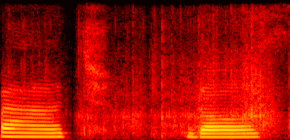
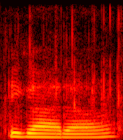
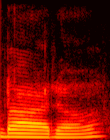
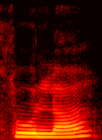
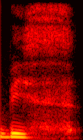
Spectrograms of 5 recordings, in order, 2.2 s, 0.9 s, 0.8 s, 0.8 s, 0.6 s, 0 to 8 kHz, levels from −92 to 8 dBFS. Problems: constant background noise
